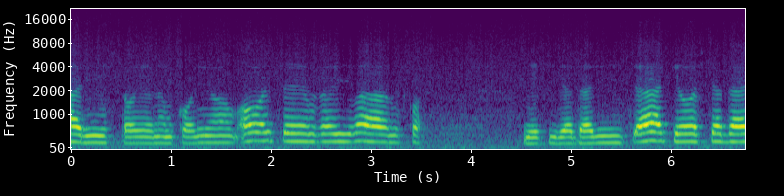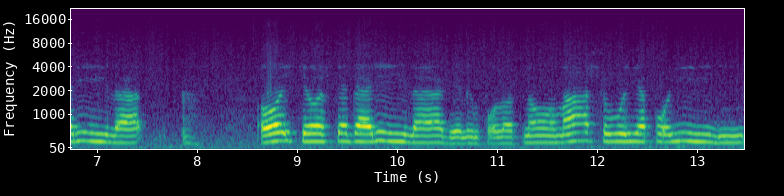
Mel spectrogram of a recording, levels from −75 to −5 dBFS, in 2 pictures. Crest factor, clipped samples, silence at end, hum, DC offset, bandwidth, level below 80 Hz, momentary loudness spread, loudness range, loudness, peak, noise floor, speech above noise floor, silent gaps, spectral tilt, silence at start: 16 dB; under 0.1%; 0 s; none; under 0.1%; 19.5 kHz; -46 dBFS; 9 LU; 4 LU; -17 LUFS; 0 dBFS; -43 dBFS; 26 dB; none; -8 dB/octave; 0 s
